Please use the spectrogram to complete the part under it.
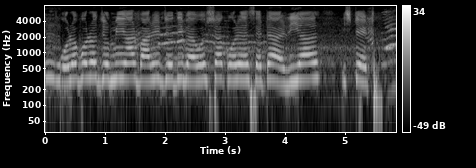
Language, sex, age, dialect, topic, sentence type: Bengali, female, 18-24, Western, banking, statement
